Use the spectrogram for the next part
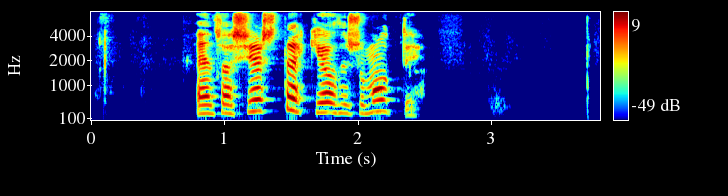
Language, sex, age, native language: Icelandic, female, 50-59, Icelandic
